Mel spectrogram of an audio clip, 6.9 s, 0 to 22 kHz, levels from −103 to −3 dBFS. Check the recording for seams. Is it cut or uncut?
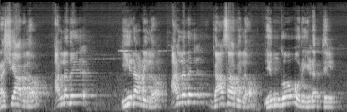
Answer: cut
